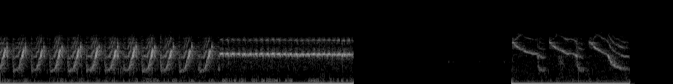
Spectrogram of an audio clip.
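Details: Malinois Waterslager canary, a training song: a fast pulsed trill shifts into a smooth sustained roll and stops; after a pause comes a short run of downward-sliding whistled notes.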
